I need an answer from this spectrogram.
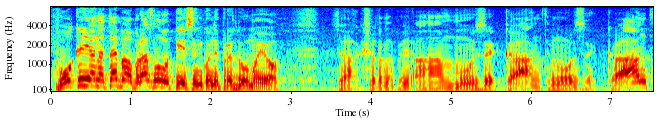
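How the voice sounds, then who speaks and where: An actor playing a petty, bossy policeman who mulls over rhymes slowly and snaps orders. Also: mid-range voice, expressive, a little hiss or hum, close to an everyday voice. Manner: bossy, drawn-out musing. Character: petty male cop making up mocking songs. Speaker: police officer.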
